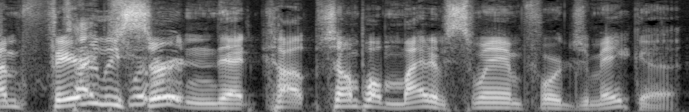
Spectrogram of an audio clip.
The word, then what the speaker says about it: Sean Paul: Yeah. That's how you have to say his name. – Sean Paul.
